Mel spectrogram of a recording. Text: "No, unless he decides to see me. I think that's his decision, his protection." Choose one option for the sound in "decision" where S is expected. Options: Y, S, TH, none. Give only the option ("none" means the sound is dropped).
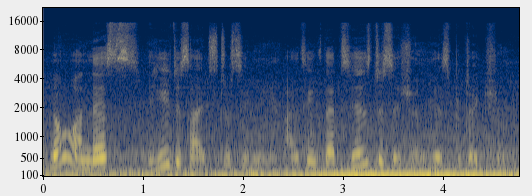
S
